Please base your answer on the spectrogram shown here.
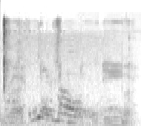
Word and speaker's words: Vladimir: Or actually, as it's pronounced correctly, Vladimir.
